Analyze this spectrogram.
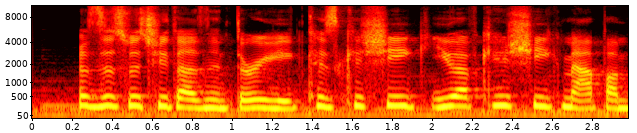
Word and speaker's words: Kashyyyk: This was before there was a pronunciation, Kashyyyk officially.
